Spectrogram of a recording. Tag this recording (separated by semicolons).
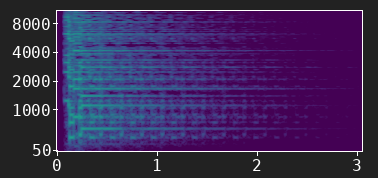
fx; gamesound; pickup; sfx; shoot; sound-design; sounddesign; soundeffect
